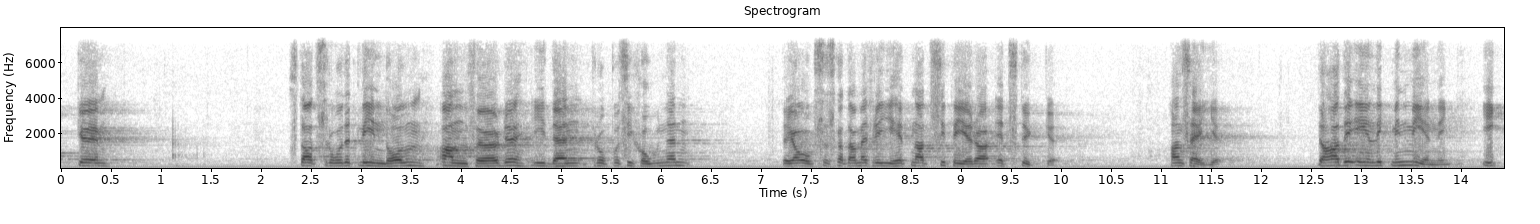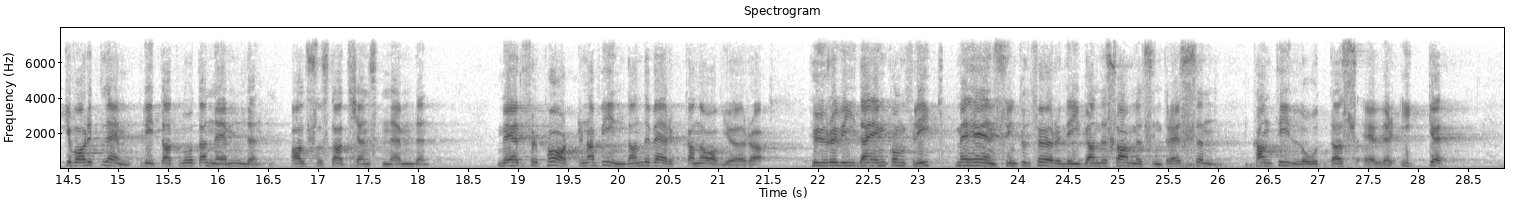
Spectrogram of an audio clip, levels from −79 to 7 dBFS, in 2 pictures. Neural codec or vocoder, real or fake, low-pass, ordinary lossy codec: none; real; 7.2 kHz; none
